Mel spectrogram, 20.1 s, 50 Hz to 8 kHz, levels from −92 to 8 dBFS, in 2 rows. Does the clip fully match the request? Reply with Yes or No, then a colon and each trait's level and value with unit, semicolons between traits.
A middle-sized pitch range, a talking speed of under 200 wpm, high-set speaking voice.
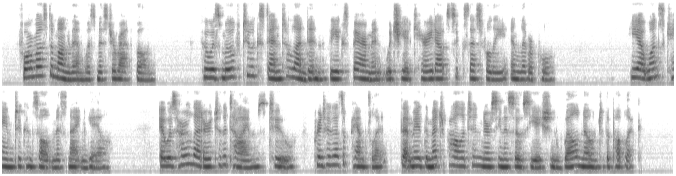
No: narrow, 2.3 semitones; average, 160 wpm; high, 235 Hz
